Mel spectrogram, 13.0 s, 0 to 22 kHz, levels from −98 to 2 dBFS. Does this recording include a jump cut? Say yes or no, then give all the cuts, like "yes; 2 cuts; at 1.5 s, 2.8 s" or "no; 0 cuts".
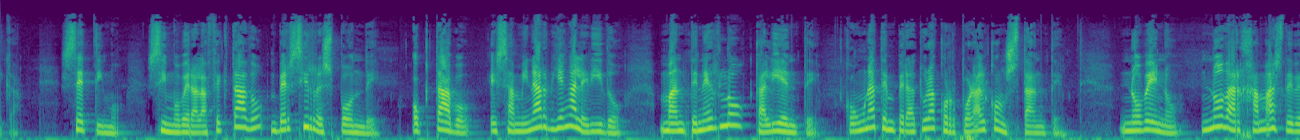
yes; 1 cut; at 4.0 s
